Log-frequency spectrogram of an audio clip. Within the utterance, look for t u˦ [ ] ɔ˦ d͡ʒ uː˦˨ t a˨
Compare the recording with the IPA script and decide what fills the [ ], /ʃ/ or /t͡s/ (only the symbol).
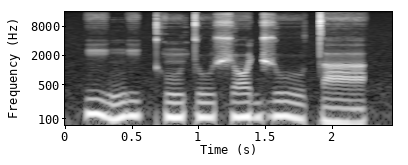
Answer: ʃ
